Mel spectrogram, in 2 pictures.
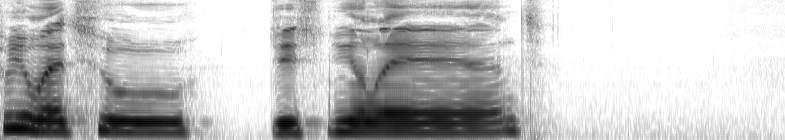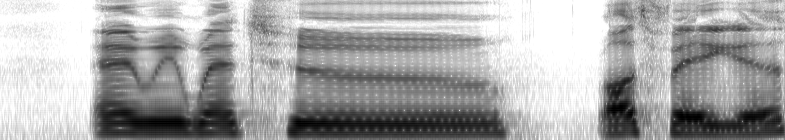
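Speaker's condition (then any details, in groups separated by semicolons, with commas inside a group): Down syndrome; age 40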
